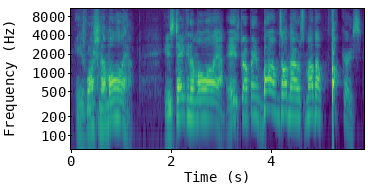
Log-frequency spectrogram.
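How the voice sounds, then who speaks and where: A man delivering a comedic character rant, lurching between low mutters and loud outbursts. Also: animated, measured pace.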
